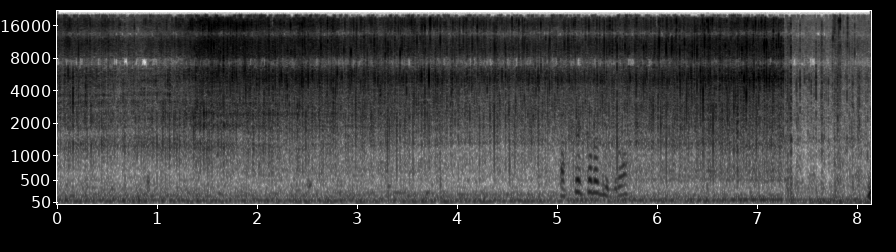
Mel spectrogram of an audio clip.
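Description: Steady sizzling of onions frying in hot oil over a wood fire outdoors, continuous and fairly close, with a brief clatter partway through and faint outdoor background.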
